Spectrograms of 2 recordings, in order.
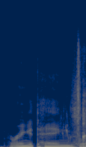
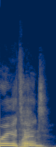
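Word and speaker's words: orangutan: it ring a t there's no no it's 10 is it a ring of 10 if you look at the spelling there's no g at the end I guess I just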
